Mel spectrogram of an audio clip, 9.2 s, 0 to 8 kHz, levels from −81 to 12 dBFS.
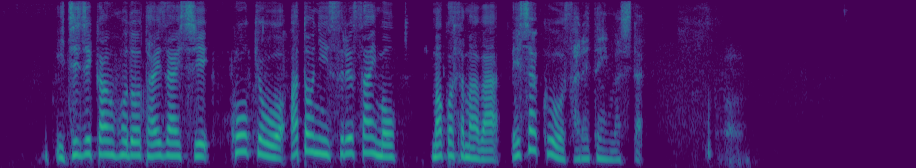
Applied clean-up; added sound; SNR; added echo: neural mask model Resemble Enhance denoiser.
